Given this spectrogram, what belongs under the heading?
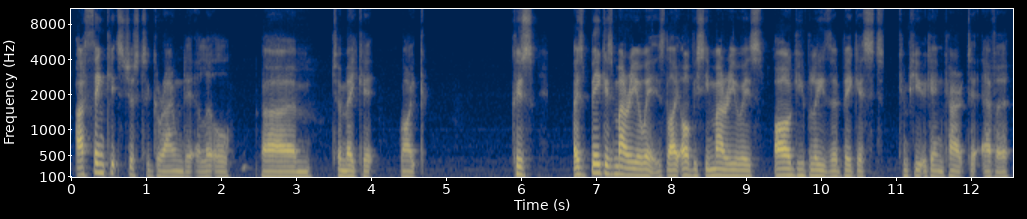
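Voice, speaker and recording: A man co-hosting a casual film discussion, speaking in a tentative, measured conversational way. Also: on the low side, a little mellow. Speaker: co-host of a film discussion show. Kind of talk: casual chat.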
